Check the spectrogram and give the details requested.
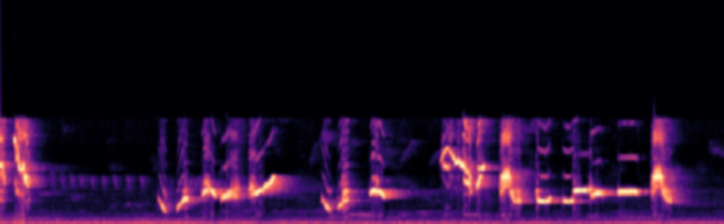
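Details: Energetic Oriental magpie-robin song meant to rouse breeding drive and rivalry in reluctant singers: separated bursts of sweeping whistles, rising slurs and scratchy notes, spread over about seven seconds against a quiet low hum.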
